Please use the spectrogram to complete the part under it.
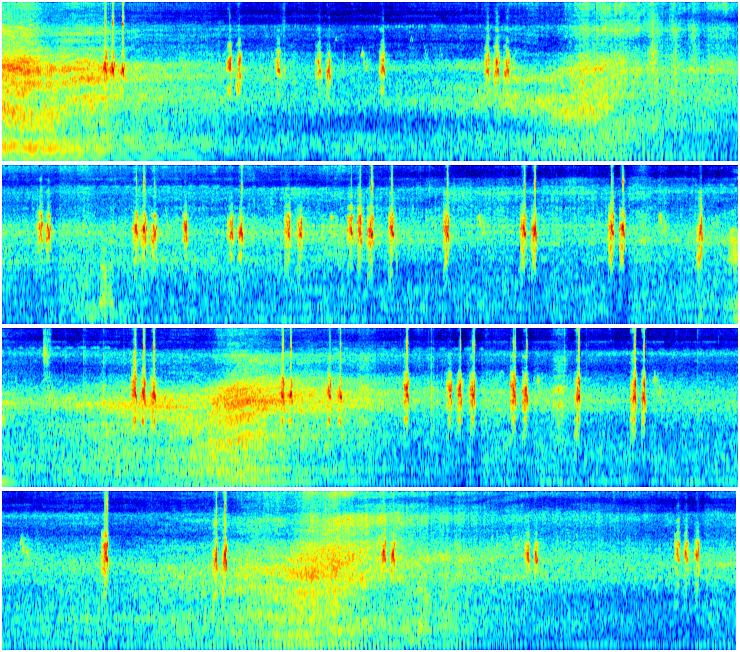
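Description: A small bird chirps in short, sharp calls.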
